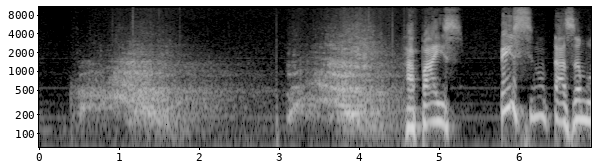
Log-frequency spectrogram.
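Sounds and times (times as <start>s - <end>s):
lion roaring: 0.4s - 4.8s
speech: 4.6s - 6.9s.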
